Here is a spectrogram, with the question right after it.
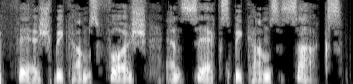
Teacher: New Zealanders are notorious for what linguists call centralizing their vowels. In simpler terms, they tend to move their I sounds toward a U or a schwa sound.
